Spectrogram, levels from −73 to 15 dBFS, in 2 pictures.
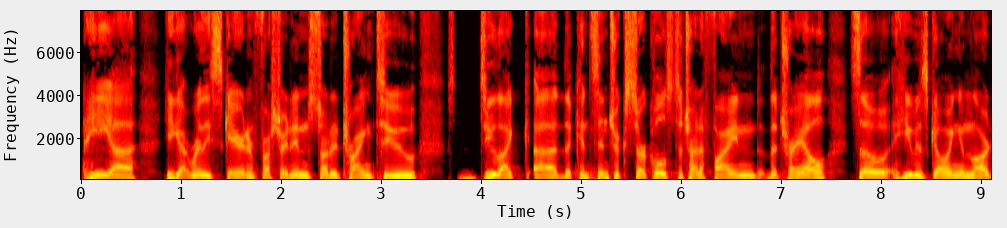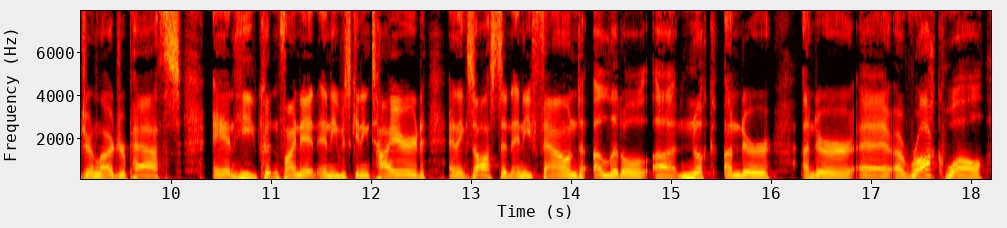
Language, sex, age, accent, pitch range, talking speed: English, male, 20-39, American, 150-190 Hz, 190 wpm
